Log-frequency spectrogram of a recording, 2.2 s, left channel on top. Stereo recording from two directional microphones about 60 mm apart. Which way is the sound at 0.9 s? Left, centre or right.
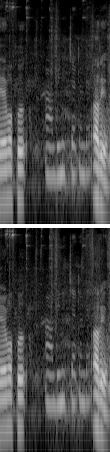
Right.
